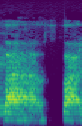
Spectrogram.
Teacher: Nah, kalau sa ujung lidah ke ujung gigi seri yang atas.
